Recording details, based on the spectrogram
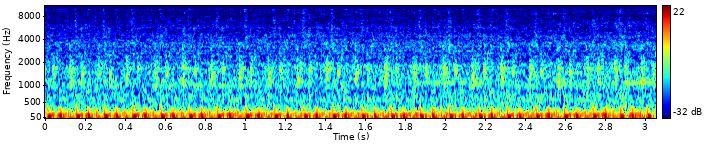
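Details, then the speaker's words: Kawasaki Vulcan 1600 V-twin, loping uneven idle about three to four beats a second, one cylinder misfiring; left plug stays wet. After swapping plug wires the misfire is unchanged, so owner suspects, not certain, that side's plug wire is bad. "even though I swapped the wires it's still doing the same thing so I got a feeling that that plug wire on that side is bad"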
